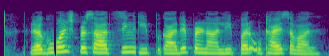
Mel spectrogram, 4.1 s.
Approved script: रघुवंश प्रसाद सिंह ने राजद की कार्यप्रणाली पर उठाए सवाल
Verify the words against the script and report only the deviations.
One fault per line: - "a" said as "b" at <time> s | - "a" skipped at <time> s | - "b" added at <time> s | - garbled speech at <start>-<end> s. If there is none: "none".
- "ने राजद" skipped at 1.7 s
